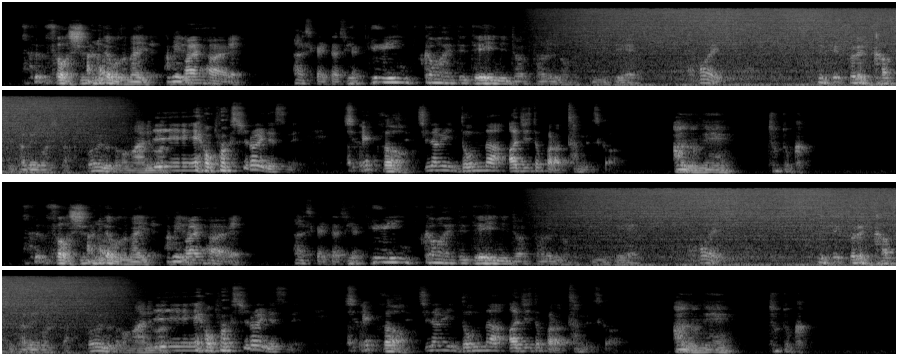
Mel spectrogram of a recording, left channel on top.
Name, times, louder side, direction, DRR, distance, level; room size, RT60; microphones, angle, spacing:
voice 1, 0.2-1.9 2.3-2.4 3.4-6.4 8.1-10.6 12.4-13.0 15.6-16.2 16.6-16.9, left 2 dB, 55° left, 1 dB, 0.8 m, -30 dB
voice 2, 1.8-2.3 2.9-3.6 6.8-7.2 10.4-11.9 12.4-12.6 13.2-14.9, left 3 dB, 90° left, 4 dB, 0.6 m, -31 dB
sound 1, 5.2-10.3, right 1 dB, ahead, 0.7 m, -32 dB
2.3 x 2.0 x 2.7 m, 0.30 s
head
